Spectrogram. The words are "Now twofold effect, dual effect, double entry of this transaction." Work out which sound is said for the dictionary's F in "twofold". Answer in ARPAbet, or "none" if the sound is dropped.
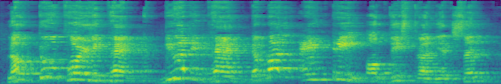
P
